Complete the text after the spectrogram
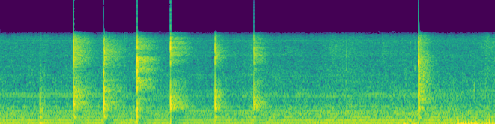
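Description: A baby smacks its lips while munching on food.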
